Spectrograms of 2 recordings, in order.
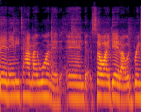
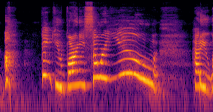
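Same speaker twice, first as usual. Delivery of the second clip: sweet kiddie voice; 13 semitones higher, 3 dB louder than usual. Pretend. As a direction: talk sweetly like to a toddler. Answering the toy Barney.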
